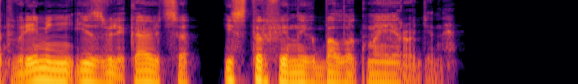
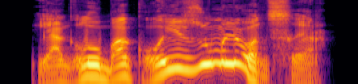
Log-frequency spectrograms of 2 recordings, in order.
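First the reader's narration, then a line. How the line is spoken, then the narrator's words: Deep bass voice. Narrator (Russian): пробасил Челленджер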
